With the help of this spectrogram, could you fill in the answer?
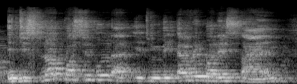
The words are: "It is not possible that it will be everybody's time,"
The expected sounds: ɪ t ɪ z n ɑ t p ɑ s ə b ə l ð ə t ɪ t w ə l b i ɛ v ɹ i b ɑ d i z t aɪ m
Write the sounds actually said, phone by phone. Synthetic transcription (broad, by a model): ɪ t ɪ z n ɑ t p ɑ s ə b ə l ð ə t ɪ t w ə l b i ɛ v ɹ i b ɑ d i s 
